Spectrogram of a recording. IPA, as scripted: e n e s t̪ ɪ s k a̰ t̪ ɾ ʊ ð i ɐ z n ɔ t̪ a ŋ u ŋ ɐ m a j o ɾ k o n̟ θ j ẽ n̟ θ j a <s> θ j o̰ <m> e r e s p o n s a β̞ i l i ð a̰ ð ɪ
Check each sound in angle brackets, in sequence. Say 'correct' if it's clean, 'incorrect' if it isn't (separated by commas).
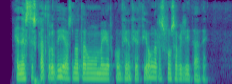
incorrect, incorrect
